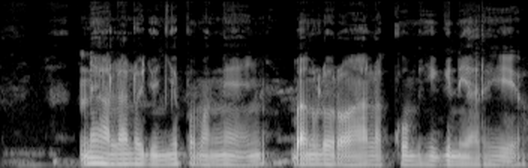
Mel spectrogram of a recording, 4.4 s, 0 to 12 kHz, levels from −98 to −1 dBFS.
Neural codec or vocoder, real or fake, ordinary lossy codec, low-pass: none; real; none; none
